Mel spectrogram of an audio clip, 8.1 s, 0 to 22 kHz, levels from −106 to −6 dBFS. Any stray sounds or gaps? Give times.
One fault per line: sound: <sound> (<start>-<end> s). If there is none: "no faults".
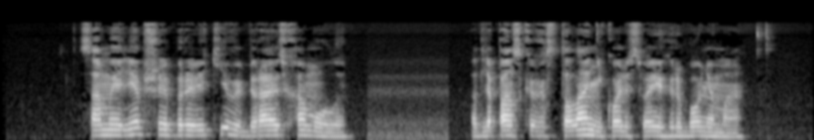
no faults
